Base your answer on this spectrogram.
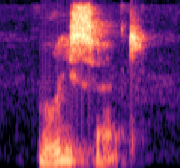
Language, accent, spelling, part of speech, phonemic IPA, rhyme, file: English, Southern England, reset, noun, /ˈɹiː.sɛt/, -ɛt, LL-Q1860 (eng)-reset.wav
- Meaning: 1. The act of resetting to the initial state 2. The act of setting to zero 3. A device, such as a button or switch, for resetting something 4. That which is reset; printed matter set up again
